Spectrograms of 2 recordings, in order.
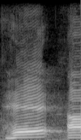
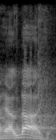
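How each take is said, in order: First: "Realidade" with every syllable apart; split into syllables. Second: Said in the usual way. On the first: Shown as a demonstration. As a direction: chop "Realidade" into re-a-li-da-de, pausing between. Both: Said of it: "não se separa".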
